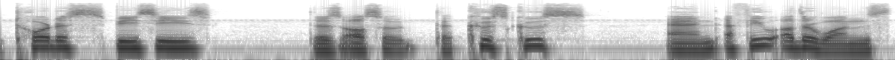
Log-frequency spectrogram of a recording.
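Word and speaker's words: cuscus: Just want to make sure that is couscous not the same couscous as a food in India? Yeah, not the rice. So it's spelled C-U-S-C-U-S.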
